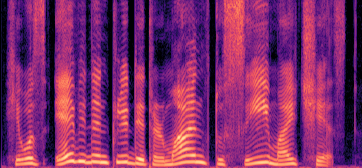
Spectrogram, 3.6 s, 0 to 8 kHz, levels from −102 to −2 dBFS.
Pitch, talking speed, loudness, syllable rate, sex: 245 Hz, 135 wpm, -17 LUFS, 4.3 syllables/s, female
